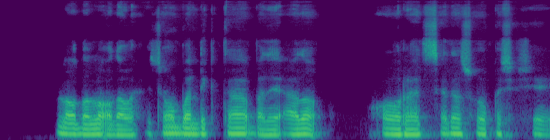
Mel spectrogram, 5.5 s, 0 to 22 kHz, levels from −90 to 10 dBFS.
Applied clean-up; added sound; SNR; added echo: neural mask model Resemble Enhance denoiser.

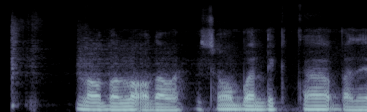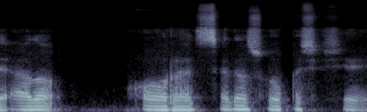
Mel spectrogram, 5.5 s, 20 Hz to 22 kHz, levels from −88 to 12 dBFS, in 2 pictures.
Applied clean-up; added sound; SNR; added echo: neural mask model RNNoise.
